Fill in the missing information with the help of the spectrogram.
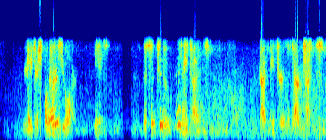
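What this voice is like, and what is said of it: Yoda character voice impression. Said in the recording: “your best Yoda impression ... here's the best Yoda I can dig up”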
